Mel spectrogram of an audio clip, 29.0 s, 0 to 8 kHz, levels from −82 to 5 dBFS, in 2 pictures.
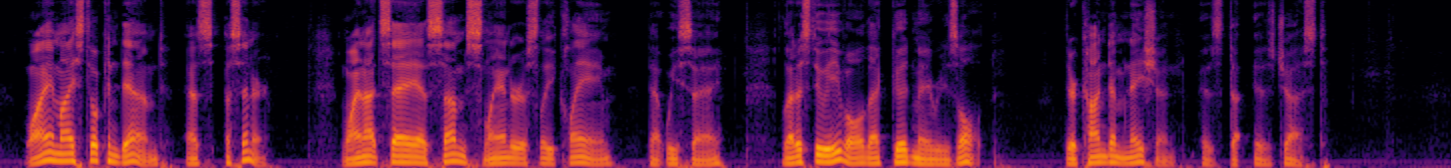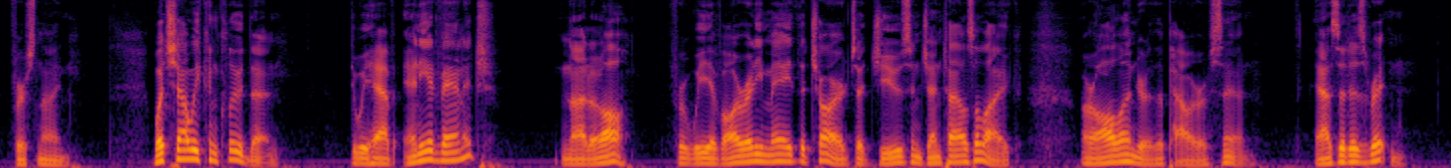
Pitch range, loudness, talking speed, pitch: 90-120 Hz, -19 LUFS, 145 wpm, 110 Hz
